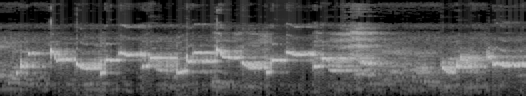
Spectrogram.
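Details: Forest straw-headed bulbul delivering its rolling ropel song, loud and rich: rapid bubbling phrases of stepped, slurred whistles, each dropping then rising again, tumbling continuously with a short quieter dip near the end.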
